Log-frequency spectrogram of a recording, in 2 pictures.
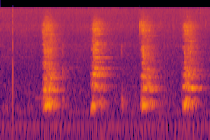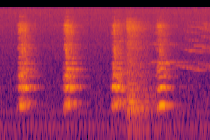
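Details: Dog said to bark like a pitbull, giving eight short harmonic barks spaced roughly every half second, each punchy and mid-pitched, with a faint steady hum underneath.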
